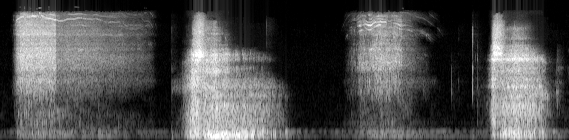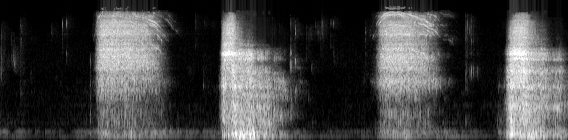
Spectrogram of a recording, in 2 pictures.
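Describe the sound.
Slow, deep breathing during a guided meditation: eight airy, hissing breaths in unhurried alternation, some softer and some fuller, each separated by a short silence, with no voices.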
